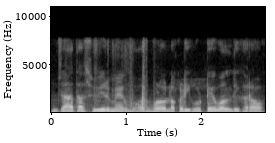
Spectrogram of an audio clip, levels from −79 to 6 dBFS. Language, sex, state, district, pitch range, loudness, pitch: Hindi, male, Uttar Pradesh, Budaun, 140-180 Hz, -18 LUFS, 170 Hz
